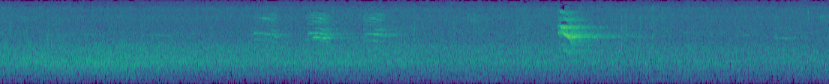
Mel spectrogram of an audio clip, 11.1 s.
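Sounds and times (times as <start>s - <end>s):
small birds chirping: 7.4s - 8.7s.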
